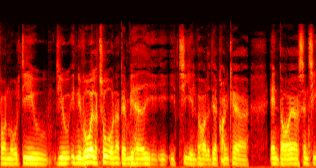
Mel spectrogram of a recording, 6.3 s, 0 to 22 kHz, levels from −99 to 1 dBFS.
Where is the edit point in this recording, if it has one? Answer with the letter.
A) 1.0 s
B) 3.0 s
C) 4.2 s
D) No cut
B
